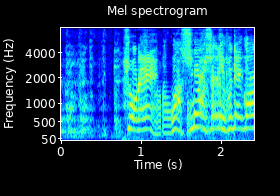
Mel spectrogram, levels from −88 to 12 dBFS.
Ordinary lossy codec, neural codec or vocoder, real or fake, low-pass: none; codec, 16 kHz, 16 kbps, FunCodec, trained on Chinese and English, 50 frames a second; fake; none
